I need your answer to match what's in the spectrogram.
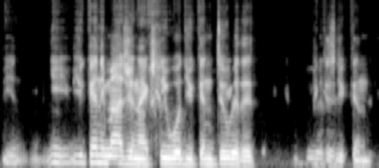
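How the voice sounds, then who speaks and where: A man in a casual tech chat, explaining gear in a halting way with repeated word beginnings, speaking through a laptop's built-in microphone. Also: medium pitch. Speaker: audio software user explaining gear. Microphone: talking through the laptop's built-in microphone.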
